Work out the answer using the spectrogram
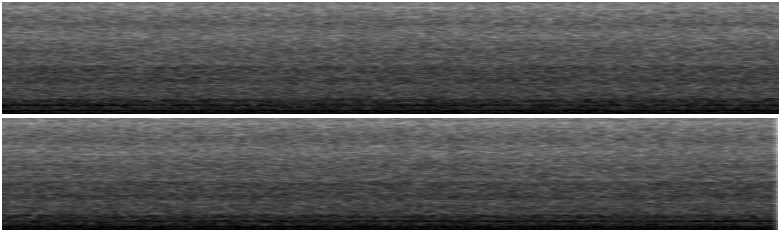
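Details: Red Roper with BFM twin engine, running after fitting a fuel filter, finishing the fuel line to the fuel pump and refitting the carburetor pulse line; owner suspected a weak fuel pump earlier. Steady, even low thrum at clean idle, running good after a little tuning.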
